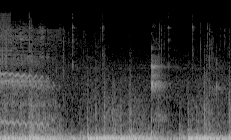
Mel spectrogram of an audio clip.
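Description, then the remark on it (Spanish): A horse lets out a wavering whinny, followed later by a shorter call, while hooves clip-clop irregularly over a steady low rumble, moderately loud, as three people steal the horses. “Nos roban los caballos, ¿no? Los caballos.”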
